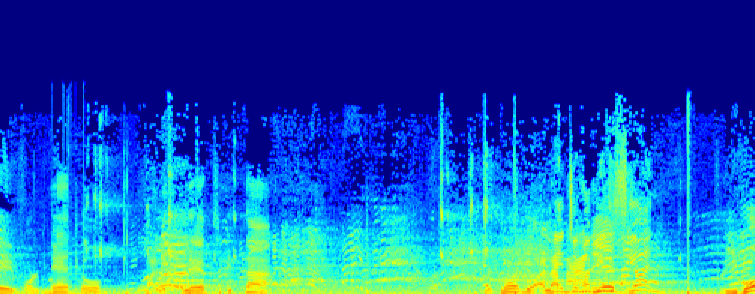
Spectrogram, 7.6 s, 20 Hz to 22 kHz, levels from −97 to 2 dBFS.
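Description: Robotic sound from repeated short buffers runs from 0.51 to 0.85 s in this audio: a rigid, metallic buzz at 100 Hz that follows the original sound only roughly. The likely cause is new audio arriving too seldom, so the playback path fills the gaps by looping the most recent stretch, about 10 ms long given the 100 Hz rate, while the real material in between is skipped. Roughly 70 percent of that span is repeated rather than fresh.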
